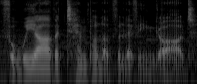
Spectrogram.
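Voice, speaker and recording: A man voicing an ominous hooded figure from a visual novel, a solemn and cryptic prophet speaking slowly and portentously. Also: rumbling low, big pitch swings, gravelly, soft background music, voice pushed down, full character voice.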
